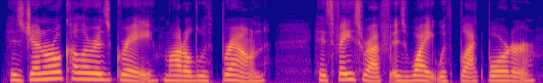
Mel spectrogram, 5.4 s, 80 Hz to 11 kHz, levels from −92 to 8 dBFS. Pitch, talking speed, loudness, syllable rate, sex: 200 Hz, 175 wpm, -18 LUFS, 4.6 syllables/s, female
